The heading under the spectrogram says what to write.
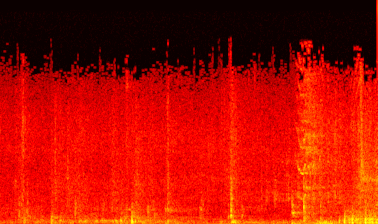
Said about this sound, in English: going through a door, going through another door, and we're outside. Just a little soundscape. Cloudy out.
